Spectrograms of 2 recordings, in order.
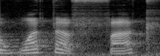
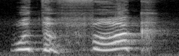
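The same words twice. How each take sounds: First: Low, soft, slow "What the fuck?"; deadpan low version. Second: High, louder, slow "What the fuck?" rising; shocked high version. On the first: Fan demoing a calmer reaction, low soft slow deadpan. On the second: Fan demoing the bigger reaction, high loud shocked. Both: Shown as a demonstration. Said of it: "changed their facial expressions to".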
